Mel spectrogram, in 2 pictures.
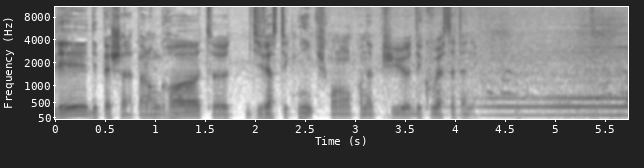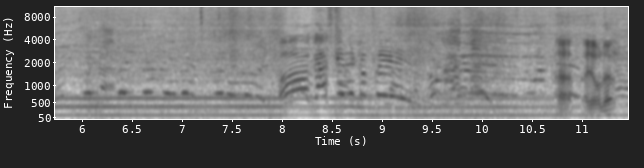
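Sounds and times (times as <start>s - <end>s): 
speech: 0.0s - 4.5s, 10.8s - 11.4s
boat engine droning at sea: 3.2s - 11.4s
voices with rising, wavering calls: 3.2s - 11.4s.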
